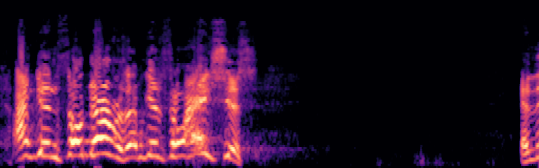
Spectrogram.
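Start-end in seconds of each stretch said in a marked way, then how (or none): 0.1-2.0 higher and louder, anxiously reliving the moment; panicky, voice up, loud; nervous panic. Retold or imitated. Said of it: "I'm getting so frustrated".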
